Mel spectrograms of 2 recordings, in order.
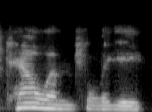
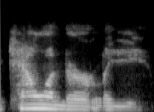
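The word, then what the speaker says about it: Calendly: I I booked it through his calendarly. I find that word hard to pronounce. I want to say calendarly, but it's not. It's calendarly.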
